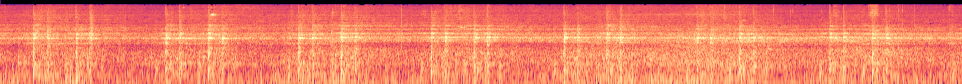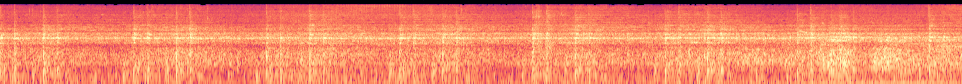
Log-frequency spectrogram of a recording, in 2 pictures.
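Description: Stainless-steel passenger train passing close by, its wheels clacking regularly over the rail joints above a steady rumble. A thin, steady high whine runs through, with a low hum that grows louder near the end as the last carriage goes by.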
